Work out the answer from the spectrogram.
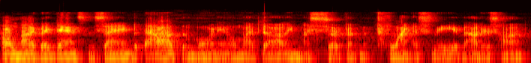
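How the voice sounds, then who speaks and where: Very deep, gravelly man reciting solemnly. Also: expressive, unhurried, sharp tone. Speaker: reader. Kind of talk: solemn dramatic scripture recitation. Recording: dull lo-fi audio with music underneath. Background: music.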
